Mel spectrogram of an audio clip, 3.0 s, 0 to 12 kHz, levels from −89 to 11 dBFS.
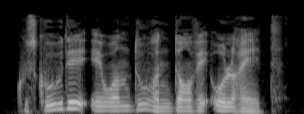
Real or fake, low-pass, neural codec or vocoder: real; 7.2 kHz; none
